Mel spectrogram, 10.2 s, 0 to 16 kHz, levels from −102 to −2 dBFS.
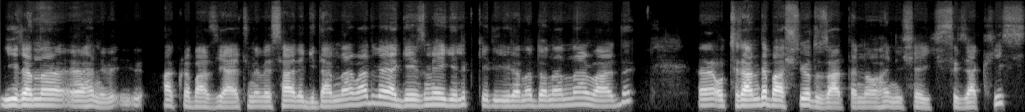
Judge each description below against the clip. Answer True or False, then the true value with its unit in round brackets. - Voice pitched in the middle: True (145 Hz)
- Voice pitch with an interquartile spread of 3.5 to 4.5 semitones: True (4.2 semitones)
